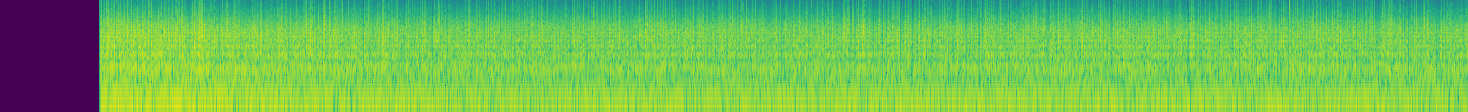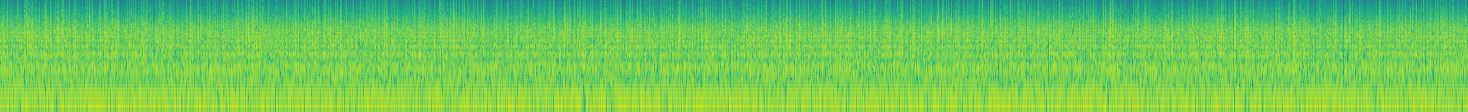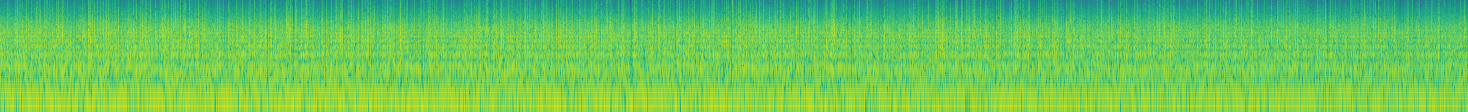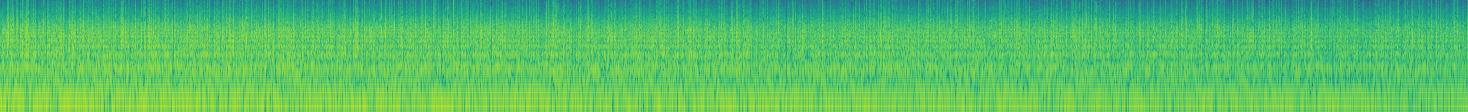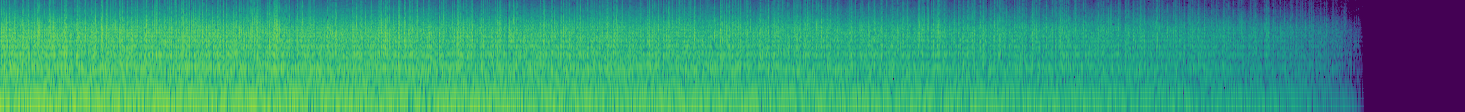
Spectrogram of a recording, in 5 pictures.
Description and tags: Space Shuttle Launch
I was fooling around with a brown noise, when suddenly I heard that distinctive, unmistakable rocket launch sound you hear in vintage footage. With a little more manipulation, I got this. Almost the real thing, but the highest quality!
